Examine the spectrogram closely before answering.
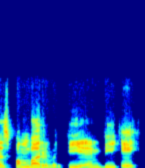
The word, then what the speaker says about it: Pamba: called as Pamba River, Pamba, not Pmpa. Sometimes it is called as Pmba also. In the southern accent, sometimes the pronunciation gets changed.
